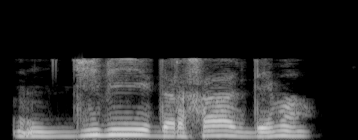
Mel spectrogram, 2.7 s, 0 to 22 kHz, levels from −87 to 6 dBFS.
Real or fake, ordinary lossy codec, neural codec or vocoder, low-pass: real; AAC, 16 kbps; none; 7.2 kHz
